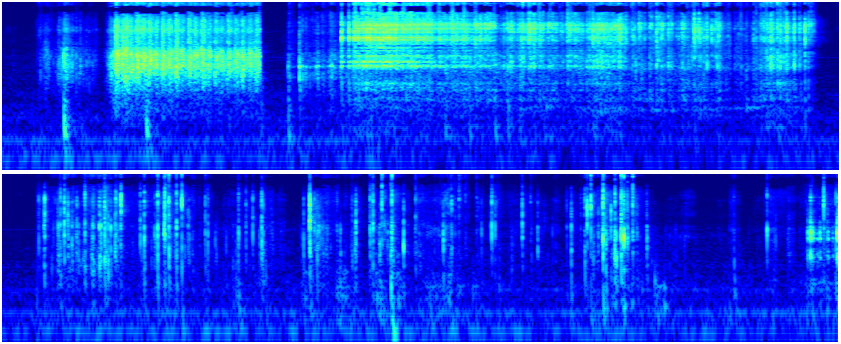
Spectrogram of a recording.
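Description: Candy-coated chocolates rattling out of a cardboard tube onto a ceramic platter: a short burst about a second in, then a longer pour of about five seconds. After that come scattered clicks and taps of handling.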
